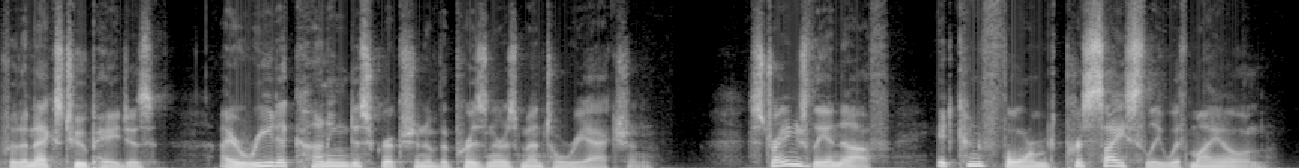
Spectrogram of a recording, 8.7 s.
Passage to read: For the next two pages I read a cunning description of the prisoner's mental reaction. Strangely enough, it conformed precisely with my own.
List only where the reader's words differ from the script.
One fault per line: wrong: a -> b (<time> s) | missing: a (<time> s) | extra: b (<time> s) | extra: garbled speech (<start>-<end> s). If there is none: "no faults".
no faults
